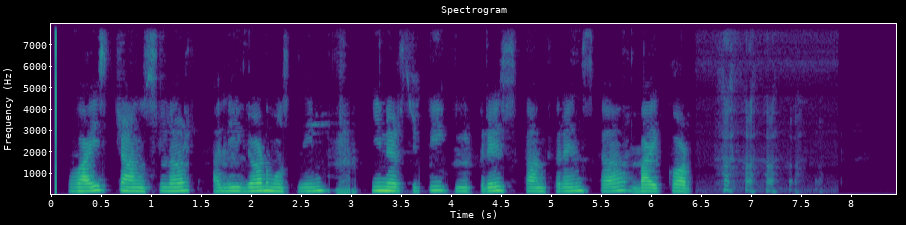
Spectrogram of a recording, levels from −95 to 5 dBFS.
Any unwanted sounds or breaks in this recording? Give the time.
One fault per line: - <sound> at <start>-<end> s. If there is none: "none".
- laugh at 6.6-7.7 s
